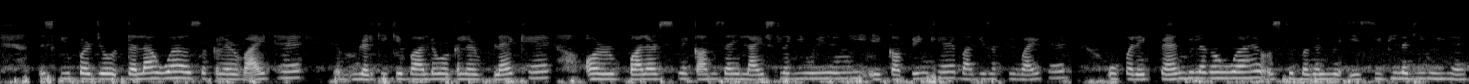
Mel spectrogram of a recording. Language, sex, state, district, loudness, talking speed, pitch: Hindi, female, Andhra Pradesh, Anantapur, -22 LUFS, 165 wpm, 245 Hz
